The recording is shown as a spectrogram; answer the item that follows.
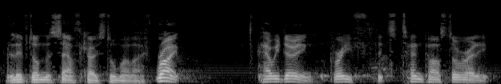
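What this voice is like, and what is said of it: Southern English accent. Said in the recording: “I'm from the south, but I'm from the south of England, so I have a slightly different accent.”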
